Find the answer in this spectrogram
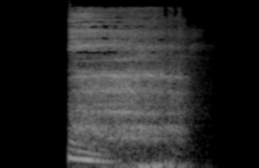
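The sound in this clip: A single low, breathy groan opens a metal song. It is one drawn-out voiced exhale lasting about a second, starting strong and tailing off, heard alone.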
